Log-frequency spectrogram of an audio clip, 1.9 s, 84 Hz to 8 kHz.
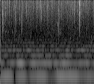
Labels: {"label": "biophony, midshipman", "recorder": "SoundTrap 500"}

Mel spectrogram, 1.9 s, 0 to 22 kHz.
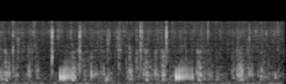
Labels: {"label": "biophony, sea urchins (Echinidae)", "recorder": "SoundTrap 600 or HydroMoth"}
{"label": "biophony, stridulation", "recorder": "SoundTrap 600 or HydroMoth"}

